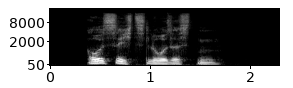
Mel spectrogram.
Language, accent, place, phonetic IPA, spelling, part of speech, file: German, Germany, Berlin, [ˈaʊ̯szɪçt͡sloːzəstn̩], aussichtslosesten, adjective, De-aussichtslosesten.ogg
- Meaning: 1. superlative degree of aussichtslos 2. inflection of aussichtslos: strong genitive masculine/neuter singular superlative degree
